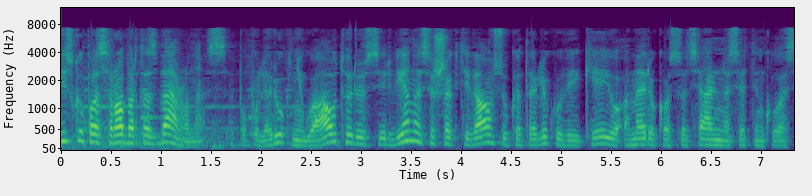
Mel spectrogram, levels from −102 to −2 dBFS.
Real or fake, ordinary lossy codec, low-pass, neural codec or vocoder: real; AAC, 32 kbps; 7.2 kHz; none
